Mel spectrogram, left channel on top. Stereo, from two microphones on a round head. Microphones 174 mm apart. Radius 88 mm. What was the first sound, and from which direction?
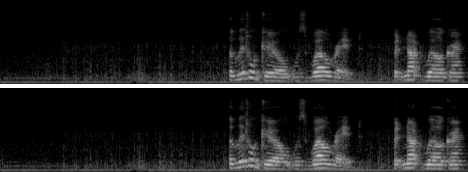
A woman speaking, 25° right (ahead or behind).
